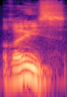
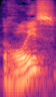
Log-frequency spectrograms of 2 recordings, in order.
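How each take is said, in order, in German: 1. Es wird holländisch ausgesprochen. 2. Es wird deutsch ausgesprochen. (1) "wenn ich es jetzt richtig ausspreche, ich kann kein Holländisch, Reus ausgesprochen" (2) "würde man im ersten Moment sagen, schreibt sich wie der Fußballer"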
